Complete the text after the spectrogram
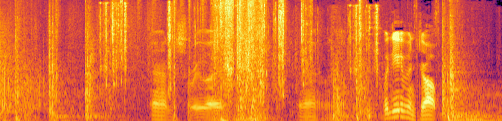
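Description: Wooden walls are built with quick knocking clacks.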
